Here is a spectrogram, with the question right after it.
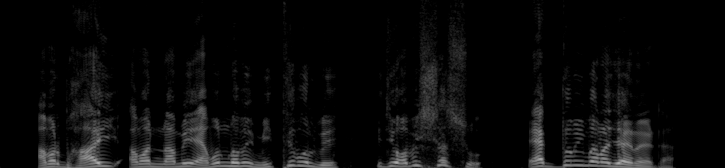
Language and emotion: Bengali, disgusted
